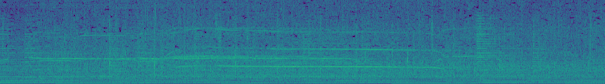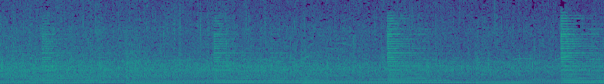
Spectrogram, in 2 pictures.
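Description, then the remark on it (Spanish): Steady audience applause for fellow musicians joining to sing a profession of faith, a dense hiss of many hands clapping at even loudness throughout, layered over sustained low musical tones that shift pitch in slow steps. “Un aplauso para ellos, ven.”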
